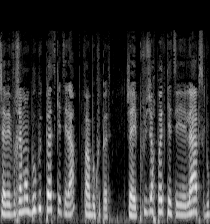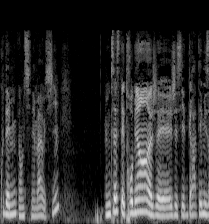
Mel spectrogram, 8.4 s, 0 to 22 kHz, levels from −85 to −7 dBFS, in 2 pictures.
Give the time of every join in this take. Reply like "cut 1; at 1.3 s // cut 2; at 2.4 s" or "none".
cut 1; at 1.5 s // cut 2; at 4.1 s // cut 3; at 4.6 s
